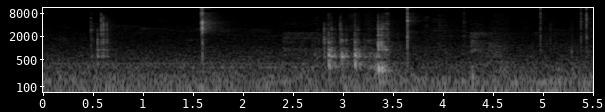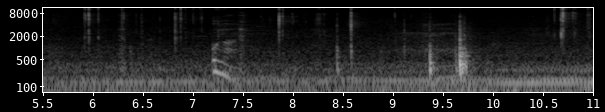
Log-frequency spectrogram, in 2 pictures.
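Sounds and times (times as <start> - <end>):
tuber cracking as peeled: 4.9 - 8.8, 10.5 - 11.0.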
